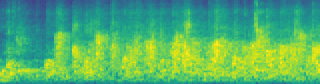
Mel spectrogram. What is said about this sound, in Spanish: Denle un aplauso fuerte, Señor.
